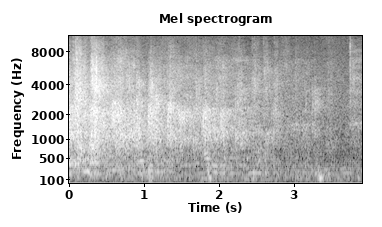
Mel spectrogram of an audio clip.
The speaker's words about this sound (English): Applause for our kids and our leaders. Round of applause. Round of applause.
